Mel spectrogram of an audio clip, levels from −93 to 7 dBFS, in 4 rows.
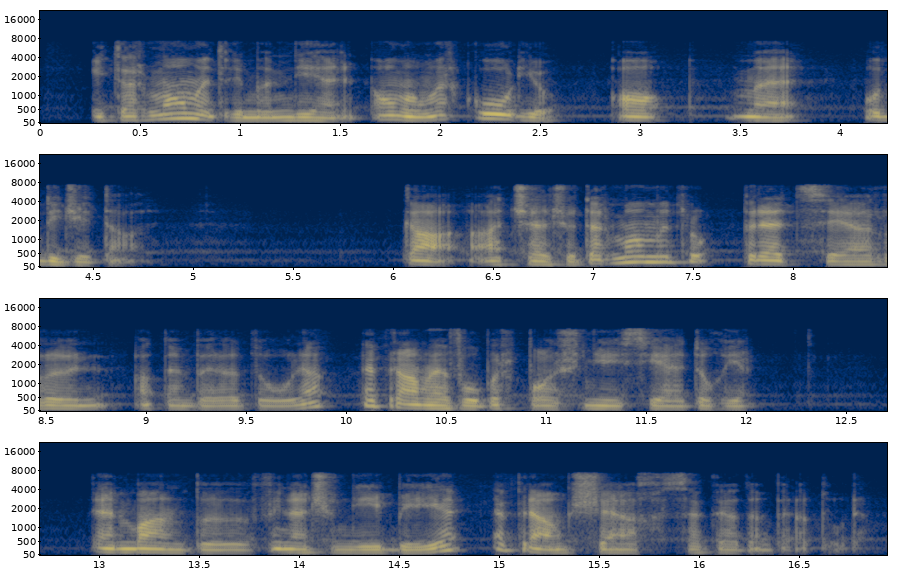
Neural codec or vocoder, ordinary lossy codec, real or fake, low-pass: codec, 16 kHz, 8 kbps, FunCodec, trained on Chinese and English, 25 frames a second; none; fake; 7.2 kHz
